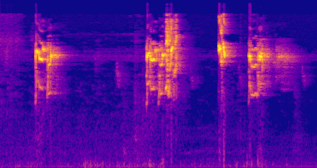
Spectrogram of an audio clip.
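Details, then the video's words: Lovebird calling in a recording meant to provoke other lovebirds into the long ngekek trill. Four loud, grating squawks come at uneven intervals against a quiet, low hum. "SUARA MANCING BURUNG LOVEBIRD NGEKEK PANJANG,MELATIH BURUNG LOVEBIRD NGEKEK PANJANG"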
